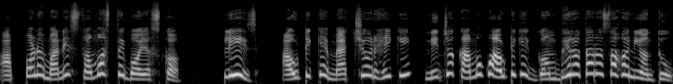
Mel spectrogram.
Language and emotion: Odia, angry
